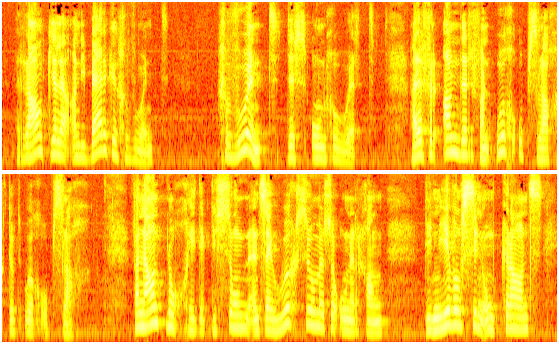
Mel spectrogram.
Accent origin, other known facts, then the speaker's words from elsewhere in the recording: Harrismith, Free State, South Africa; ek is nie hier gebore nie. En ek is in die Vrystaat gebore en ek het 'n sekere loyaliteit aan waar ek groot geword het. In Harrismith, in die Oos-Vrystaat.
